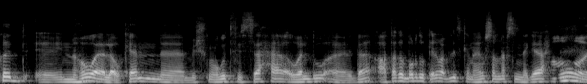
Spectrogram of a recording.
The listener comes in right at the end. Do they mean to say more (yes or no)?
yes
